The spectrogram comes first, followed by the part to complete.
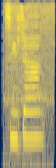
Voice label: between, cantonese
